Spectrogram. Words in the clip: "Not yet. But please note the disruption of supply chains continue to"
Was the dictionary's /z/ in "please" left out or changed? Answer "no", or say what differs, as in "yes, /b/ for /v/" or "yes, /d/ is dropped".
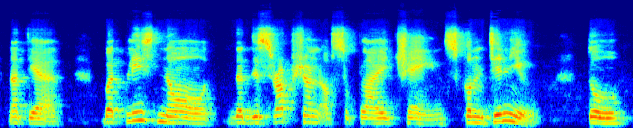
yes, /s/ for /z/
